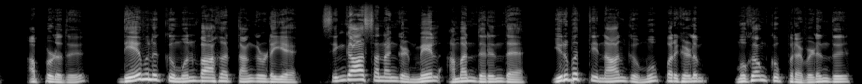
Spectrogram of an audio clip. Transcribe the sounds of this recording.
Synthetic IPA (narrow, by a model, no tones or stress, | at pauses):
ʔɐpːɔɻɯðɯ | d̪eːʋɐnɯkːɯmʊnbaːɣɐt̪ːɐŋɡɐɭɯɽɐjɐ | sɪŋɡaːsɐnɐŋɡɐɭmeːlɐmɐɾnd̪ɪɾɯnd̪ɐ | ɪɾɯbɐt̪ːinaːnɡɯmuːpːɐɾɣɐɭɯmː | ʊɣɐmkʊpːɪɾɐʋɪɽɯnd̪ɯ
